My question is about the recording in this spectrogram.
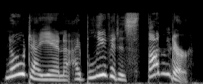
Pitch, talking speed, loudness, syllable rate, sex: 320 Hz, 205 wpm, -15 LUFS, 7.3 syllables/s, female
